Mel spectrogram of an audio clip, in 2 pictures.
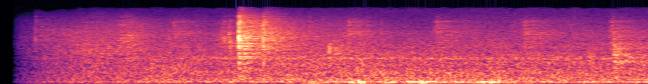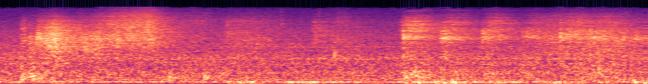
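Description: Soft scrapes and rustles of a pet skunk scuffling and being slid about on a rug and hardwood floor, with a sharp click about a second in.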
